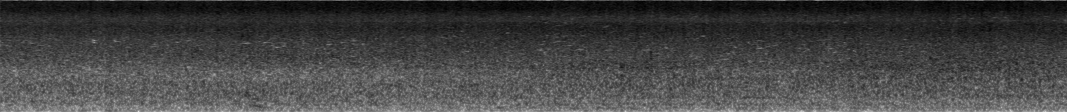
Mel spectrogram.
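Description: Mountain stream rushing and splashing over rocks in small cascades: a steady, even rush of water.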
